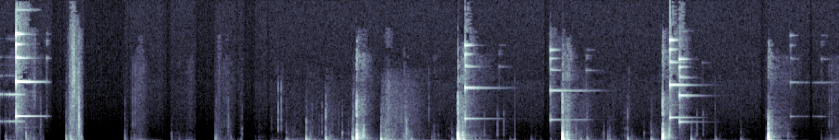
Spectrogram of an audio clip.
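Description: A pickaxe chips and breaks stone blocks with sharp cracks.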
